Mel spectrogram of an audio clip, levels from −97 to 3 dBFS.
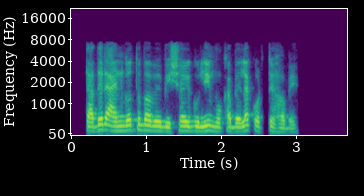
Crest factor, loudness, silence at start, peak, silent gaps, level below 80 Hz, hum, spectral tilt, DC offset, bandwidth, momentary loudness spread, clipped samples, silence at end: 14 dB; -14 LUFS; 0.2 s; -2 dBFS; 2.59-2.63 s; -56 dBFS; none; -6 dB/octave; under 0.1%; 7.4 kHz; 10 LU; under 0.1%; 0.7 s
